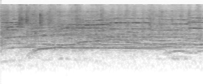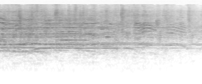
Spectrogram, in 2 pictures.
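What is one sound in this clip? A young woman sings a high, sustained melody into a microphone, heard through loudspeakers in an echoing hall, and her voice fades toward the end.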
